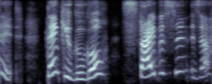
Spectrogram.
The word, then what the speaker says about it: Stuyvesant: See, that's one thing I do like about Google is their pronunciation. Stuyvesant.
